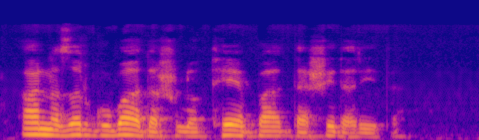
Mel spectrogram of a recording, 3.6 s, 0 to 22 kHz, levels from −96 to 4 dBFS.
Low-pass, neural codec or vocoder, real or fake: 10.8 kHz; codec, 24 kHz, 3.1 kbps, DualCodec; fake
